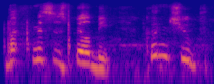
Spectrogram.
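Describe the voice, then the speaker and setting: A man playing an earnest, anxious trapped man in a radio play, speaking in a dramatic, deliberate way. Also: high-pitched, big pitch swings, a little hiss or hum. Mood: pleading, indignant. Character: earnest, anxious man trapped among secret store dwellers. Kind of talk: radio play acting with diary narration.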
